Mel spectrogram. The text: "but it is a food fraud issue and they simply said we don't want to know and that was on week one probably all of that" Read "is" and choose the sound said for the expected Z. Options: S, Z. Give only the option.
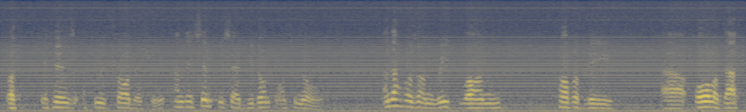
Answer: Z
